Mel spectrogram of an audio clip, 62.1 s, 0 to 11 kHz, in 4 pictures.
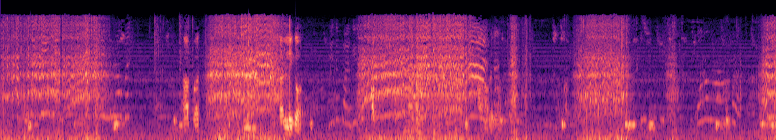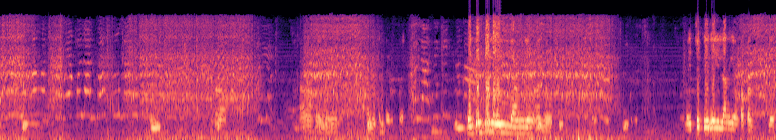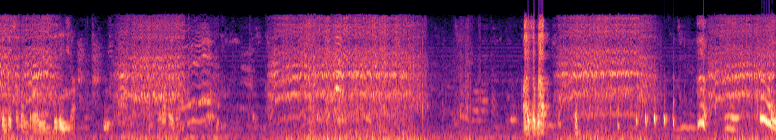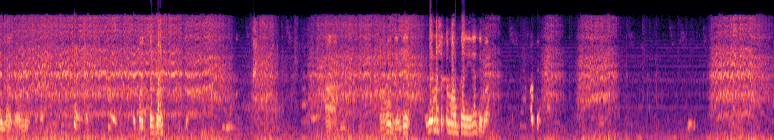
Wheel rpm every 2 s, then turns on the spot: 130, 10, 100, 90, 70, 50, 20, 40, 40, 140, 60, 60, 80, 110, 10, 110, 60, 40, 120, 90, 10, 120, 60, 160, 160, 60, 100, 50, 20, 40, 50.
54-56 58-60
